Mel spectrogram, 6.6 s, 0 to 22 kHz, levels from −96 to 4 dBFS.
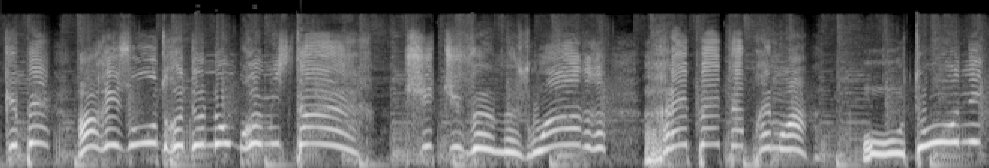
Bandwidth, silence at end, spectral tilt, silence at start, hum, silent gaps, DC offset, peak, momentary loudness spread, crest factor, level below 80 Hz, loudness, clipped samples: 16.5 kHz; 0 s; -4.5 dB/octave; 0.05 s; none; none; under 0.1%; 0 dBFS; 7 LU; 16 dB; -36 dBFS; -15 LUFS; under 0.1%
